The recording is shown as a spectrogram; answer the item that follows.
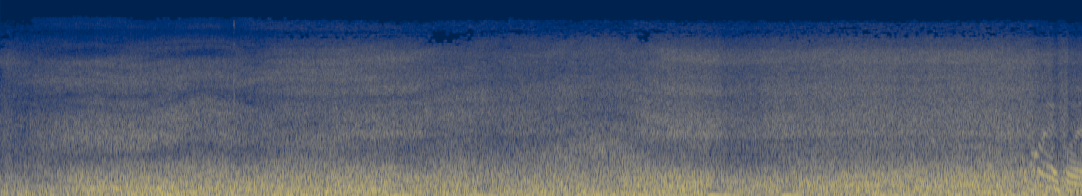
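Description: Steady rush of canal water pouring over a brick weir (canal fall), with wind buffeting the microphone.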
